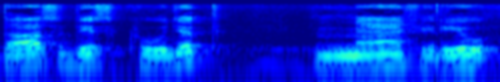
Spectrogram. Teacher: ਦਸ ਪਾਠ ਜਿਹੜਾ ਨਾ ਸੁਧ ਹੈ ਦਾਸ ਦਿਸ ਖੋਜਤ ਮੈ ਫਿਰਿਓ ਦਾਸ ਪੋਲਾ ਬੋਲਣਾ ਦਸ ਨਹੀਂ ਕਹਿਣਾ ਹੈ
